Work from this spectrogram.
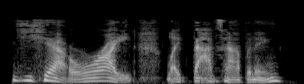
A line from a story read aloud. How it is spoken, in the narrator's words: Lily laughed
